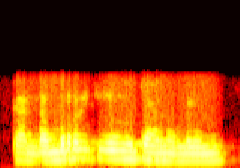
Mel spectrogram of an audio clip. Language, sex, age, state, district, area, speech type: Malayalam, male, 18-30, Kerala, Wayanad, rural, conversation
